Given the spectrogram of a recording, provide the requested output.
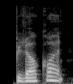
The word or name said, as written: blågrøn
